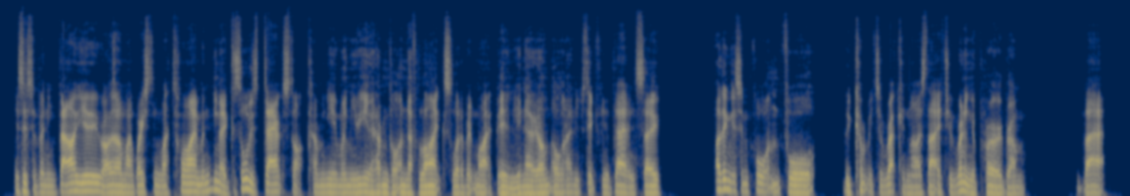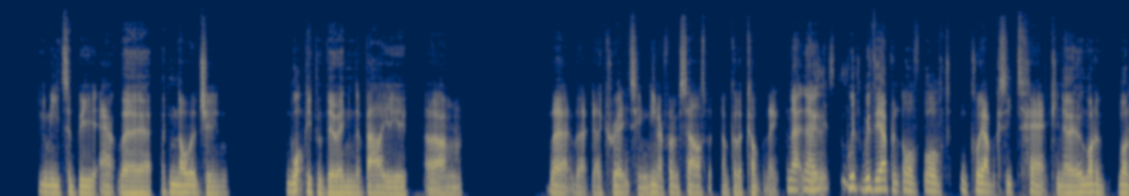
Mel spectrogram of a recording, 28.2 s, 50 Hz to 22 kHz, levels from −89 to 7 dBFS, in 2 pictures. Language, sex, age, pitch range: English, male, 30-49, 100-115 Hz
